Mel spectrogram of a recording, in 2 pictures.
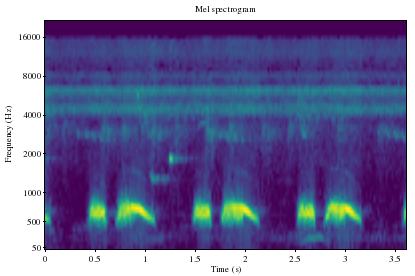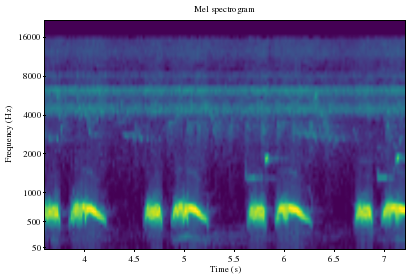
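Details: Spotted dove decoy bird from Vietnam with a two-row spotted neck collar, giving 'đồng gáy 1 hậu' coos, 11/6/2023. A steady series of two-part hoarse coos, each ending in a falling drawn-out note, about nine pairs in sequence, with faint thin whistles behind.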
